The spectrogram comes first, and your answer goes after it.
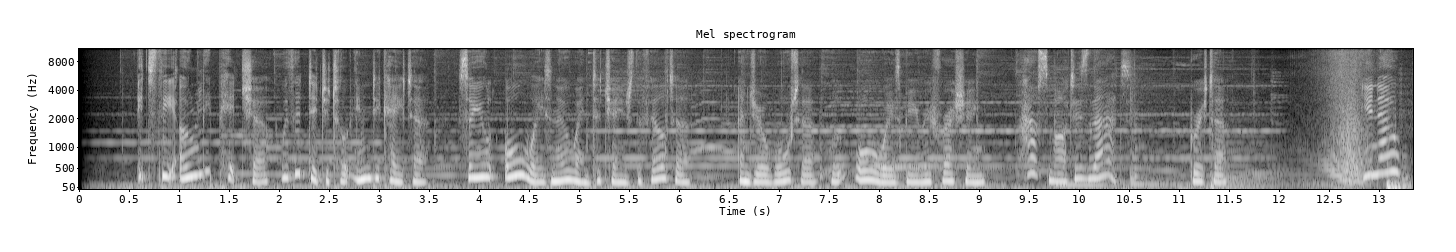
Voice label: Commercial V O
